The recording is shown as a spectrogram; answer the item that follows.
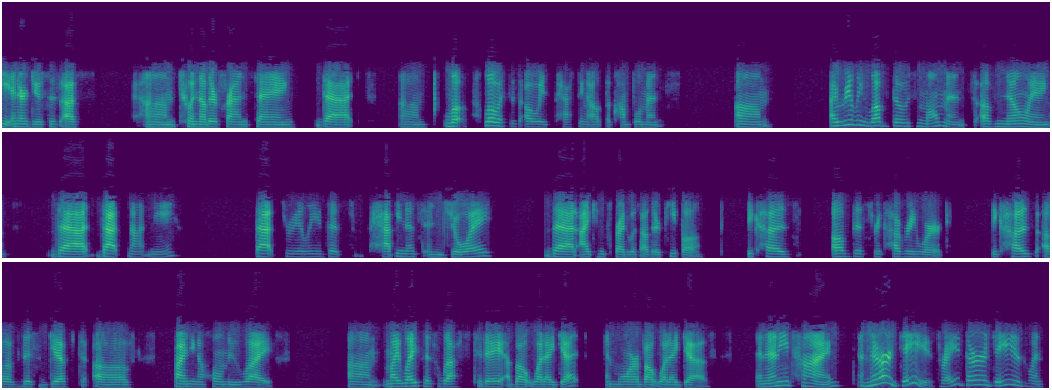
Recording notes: from the 100 Pounders Phone Meeting, 6/27/23.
